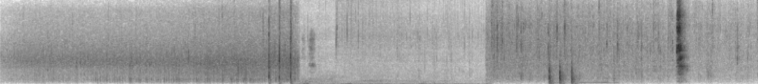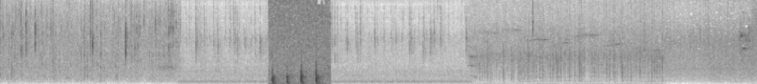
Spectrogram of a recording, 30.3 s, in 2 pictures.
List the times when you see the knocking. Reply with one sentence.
You can hear the knocking from 5.3 to 6.2 s, from 10.9 to 12.4 s and from 20.5 to 21.8 s.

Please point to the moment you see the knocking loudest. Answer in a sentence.
The loudest moment of the knocking is at 21 seconds.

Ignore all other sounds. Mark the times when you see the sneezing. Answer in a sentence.
The sneezing can be heard from 13.1 to 13.8 s.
